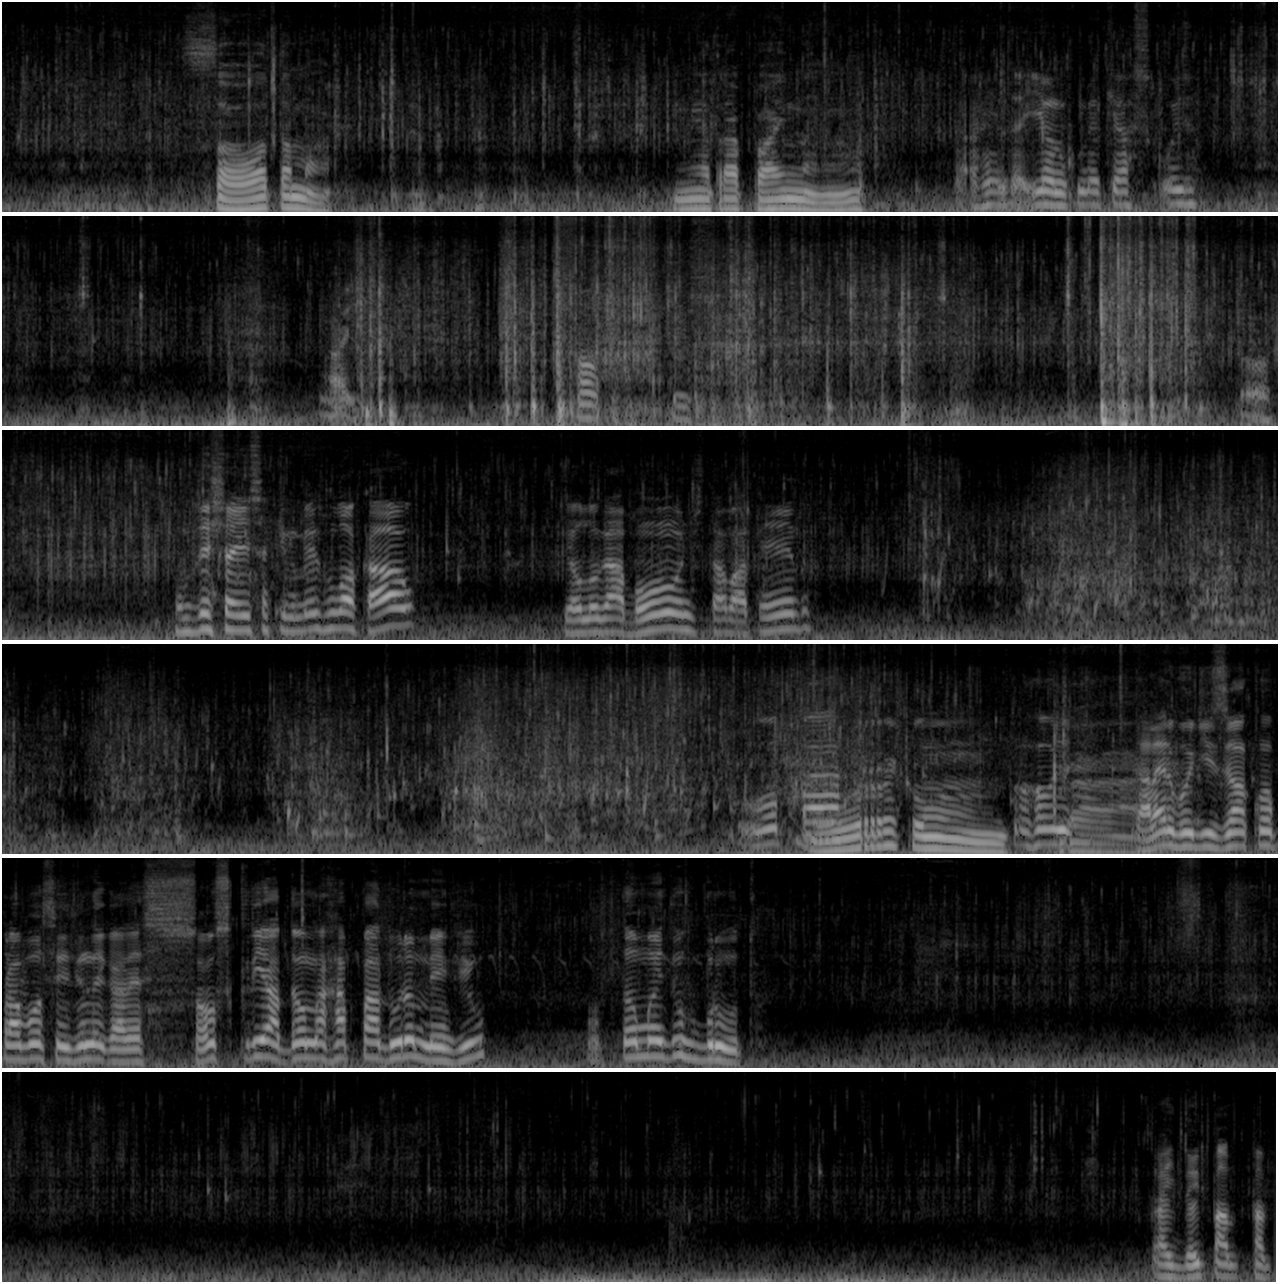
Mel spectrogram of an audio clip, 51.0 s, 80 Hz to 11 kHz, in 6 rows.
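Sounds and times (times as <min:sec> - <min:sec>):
water sloshing and splashing: 0:00.0 - 0:51.0
low rumble: 0:39.0 - 0:51.0.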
